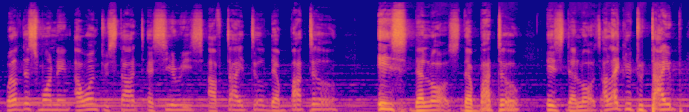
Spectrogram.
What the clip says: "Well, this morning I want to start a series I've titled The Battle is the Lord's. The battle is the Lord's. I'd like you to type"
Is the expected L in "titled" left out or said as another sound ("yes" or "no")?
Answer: no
